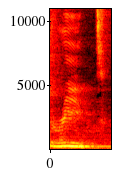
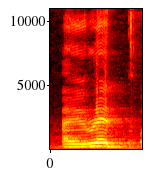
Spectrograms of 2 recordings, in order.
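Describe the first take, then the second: First: "read" with a long ee, like "reed"; present-tense vowel. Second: "read" with a short e, like "red"; past-tense vowel. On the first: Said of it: "ليه ما قلتش read؟". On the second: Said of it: "قلت read ليه؟". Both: Shown as a demonstration.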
